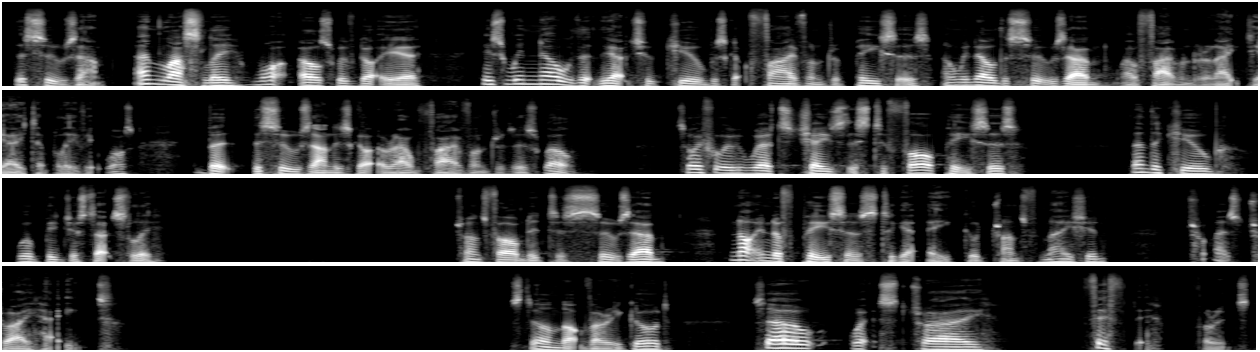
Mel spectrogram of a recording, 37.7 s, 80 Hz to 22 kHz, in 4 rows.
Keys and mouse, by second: 14.1-17.3 drag, 24.1-26.7 drag, 30.4 click, 32.2-37.6 drag.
